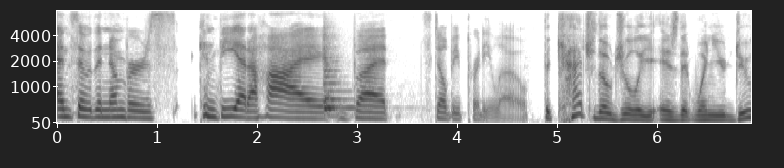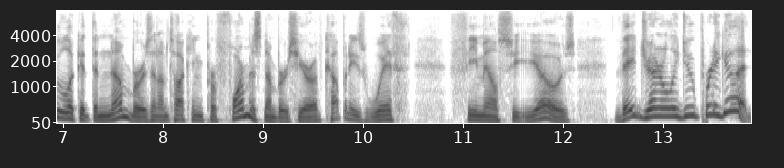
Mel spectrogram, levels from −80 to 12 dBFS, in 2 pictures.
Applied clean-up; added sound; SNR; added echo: none; Bowed string instrument; 6 dB; none.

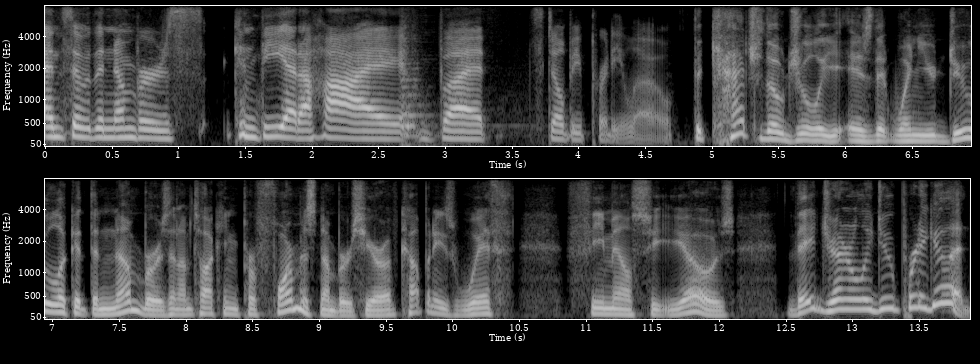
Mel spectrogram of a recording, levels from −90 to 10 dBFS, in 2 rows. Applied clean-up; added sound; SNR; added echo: neural separator model SepFormer DNS4.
